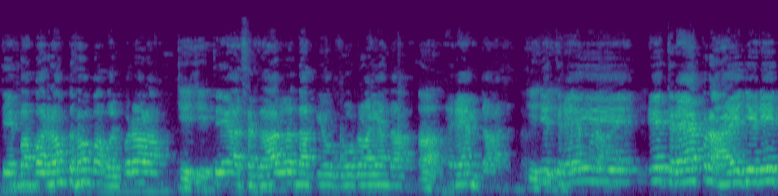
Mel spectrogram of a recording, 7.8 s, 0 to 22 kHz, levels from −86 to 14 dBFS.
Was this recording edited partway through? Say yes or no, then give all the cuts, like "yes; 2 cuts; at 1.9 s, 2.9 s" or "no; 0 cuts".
yes; 1 cut; at 5.8 s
